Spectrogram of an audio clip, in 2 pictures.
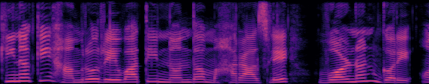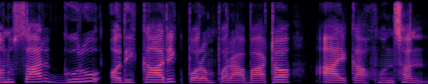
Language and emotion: Nepali, neutral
